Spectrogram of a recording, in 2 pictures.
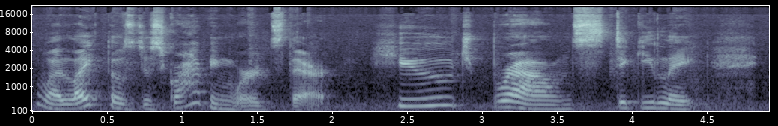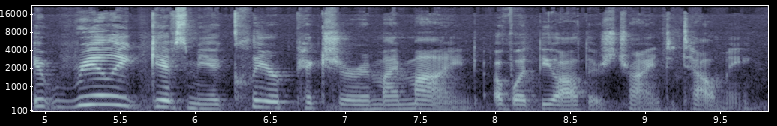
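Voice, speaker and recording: A woman's voice: on the low side, lively intonation, a little slow, gravelly, a little hiss or hum. A woman teacher reading a storybook aloud expressively, speaking directly to children and asking them questions.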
